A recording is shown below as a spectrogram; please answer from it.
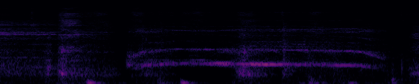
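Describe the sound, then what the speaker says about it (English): Screaming Goat toy letting out a loud, drawn-out bleating scream, close and nasal, with brief rustles and bumps around it. "Oh, the Screaming Goat, of course."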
